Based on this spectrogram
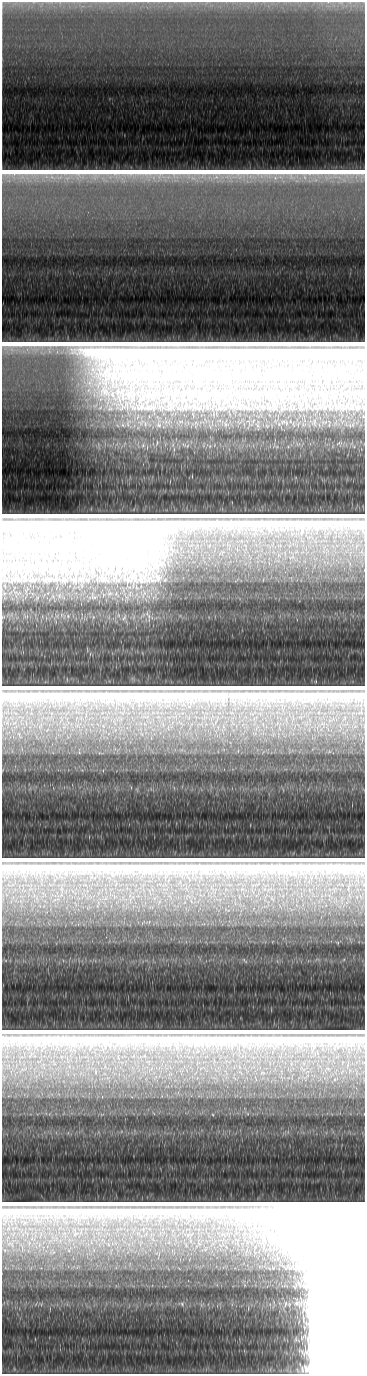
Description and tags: SERVER FANS AT START SLOWING DOWN
Serverroom server fans slowing down fan computer noise
Serverroom, slowing, fan, noise, computer, down, fans, server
